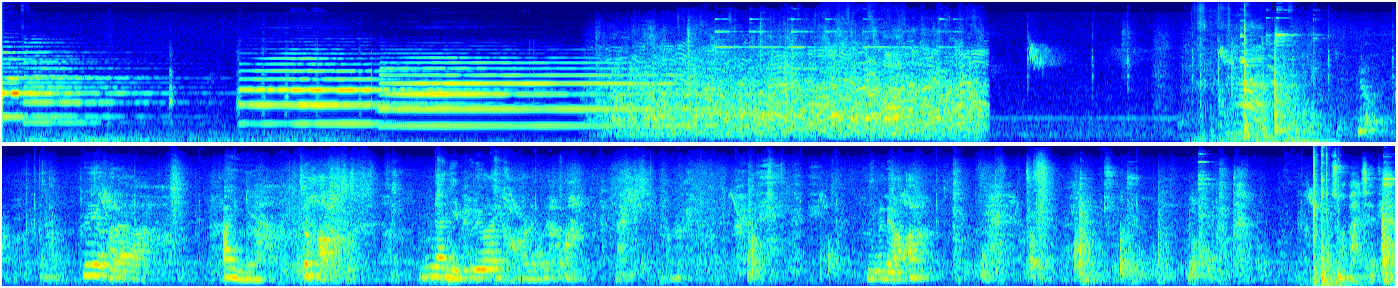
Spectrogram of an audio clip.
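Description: A second woman answers in a calm voice.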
